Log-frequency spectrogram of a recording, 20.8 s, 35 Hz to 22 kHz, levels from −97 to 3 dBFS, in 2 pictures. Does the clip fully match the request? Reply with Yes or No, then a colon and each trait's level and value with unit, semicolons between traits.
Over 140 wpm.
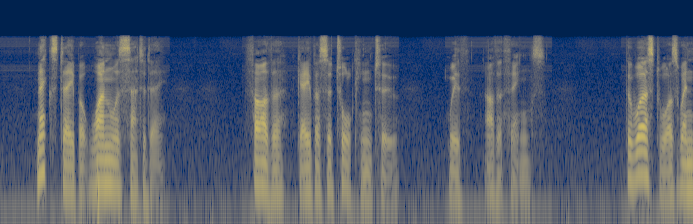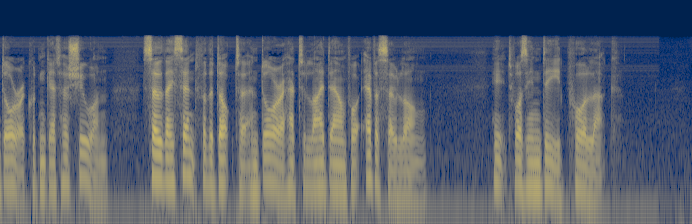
No: slow, 135 wpm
